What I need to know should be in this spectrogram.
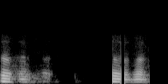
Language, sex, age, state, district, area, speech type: Bengali, male, 45-60, West Bengal, Paschim Bardhaman, urban, conversation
